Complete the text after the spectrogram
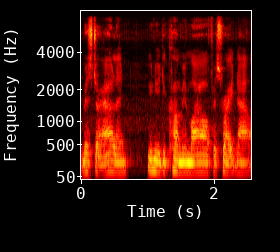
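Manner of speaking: low, deep, imposing voice. Explaining how pitch conveys feeling, imitating a p e teacher: low, deep voice. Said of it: "had this low, deep voice".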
